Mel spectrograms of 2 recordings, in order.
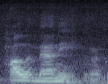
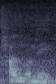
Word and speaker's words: Halmoni: That's how it's spelled. Halmani, but Halmoni.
